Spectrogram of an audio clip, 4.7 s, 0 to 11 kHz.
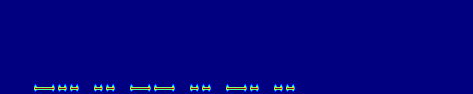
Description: Morse code, heard as a keyed tone, about 20 wpm, 700 Hz. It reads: DIMINI
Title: Build A Word - 3 Letters At A Time - 8-Letter Words - 20wpm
